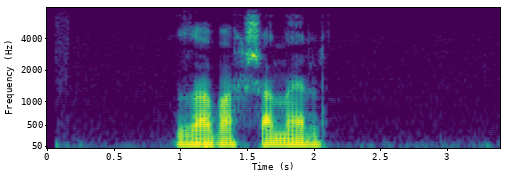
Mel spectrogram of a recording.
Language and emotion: Russian, positive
